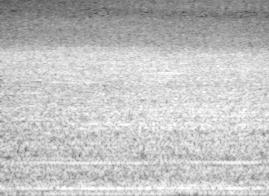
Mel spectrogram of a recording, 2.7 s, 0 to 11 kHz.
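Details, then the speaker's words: 2004-2009 Mazda 3 after a belt tensioner replacement, at idle. A noise had been heard on cold start that went away once warm. Now the idle is even, with no chirp, squeal or rattle from the belt side: normal idle. "okay i do not hear nothing i do not hear nothing happy right i did not hear nothing at all"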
